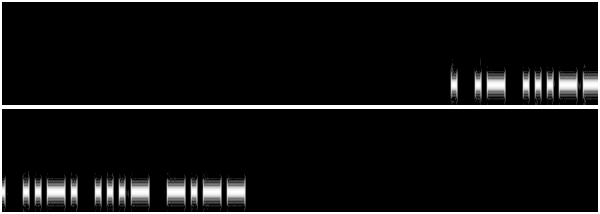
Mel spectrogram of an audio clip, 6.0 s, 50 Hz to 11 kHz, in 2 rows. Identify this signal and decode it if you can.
Morse code, heard as a keyed tone, about 40 wpm, 700 Hz. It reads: EA3FVY
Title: DXCC-100 Call Signs - 6 Characters - Repeated 3x - 40wpm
